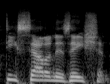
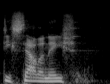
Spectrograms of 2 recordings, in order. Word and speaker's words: desalination: And it's not desalinization. I hear people pronounce it that way. It's just desalination. There's no Z in there.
